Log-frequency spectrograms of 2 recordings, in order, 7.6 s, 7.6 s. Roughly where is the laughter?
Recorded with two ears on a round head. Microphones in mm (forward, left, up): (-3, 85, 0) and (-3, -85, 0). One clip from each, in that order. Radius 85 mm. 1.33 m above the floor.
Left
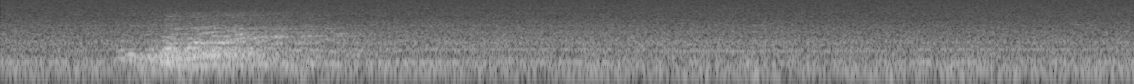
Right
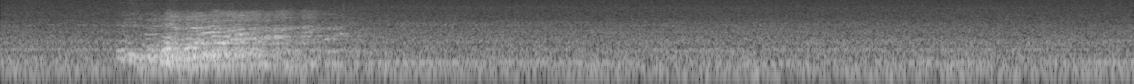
Right.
